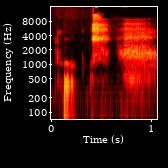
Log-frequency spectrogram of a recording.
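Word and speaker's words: Fux: guy whose name is spelled F-U-X, and I would very much like to believe it's pronounced Fuchs, so that's how I'm going to say that.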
